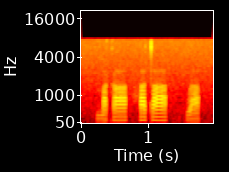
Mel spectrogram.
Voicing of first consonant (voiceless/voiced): voiced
